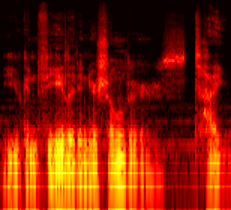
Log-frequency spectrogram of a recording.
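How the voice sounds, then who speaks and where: Very deep, gravelly man guiding sleep meditation. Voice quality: deep rumbling voice. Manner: slow, soothing, hushed delivery with long pauses. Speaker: meditation guide. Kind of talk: guided sleep meditation narration. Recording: soft music bed under voice. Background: soft music.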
